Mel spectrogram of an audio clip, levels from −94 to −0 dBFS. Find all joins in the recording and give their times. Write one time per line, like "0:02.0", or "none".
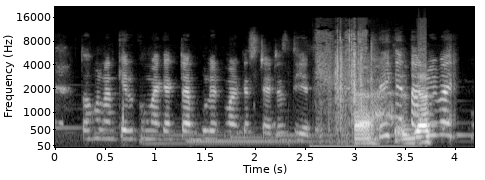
0:03.0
